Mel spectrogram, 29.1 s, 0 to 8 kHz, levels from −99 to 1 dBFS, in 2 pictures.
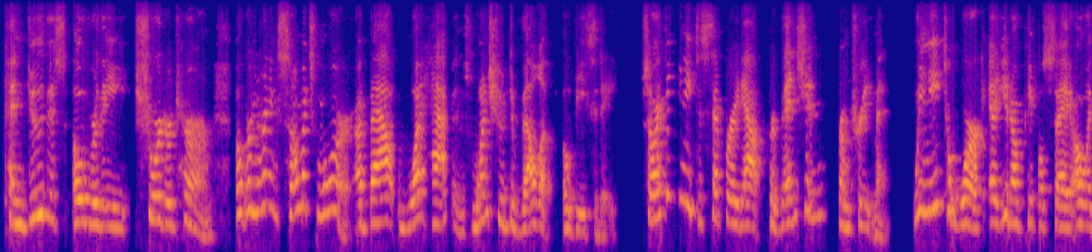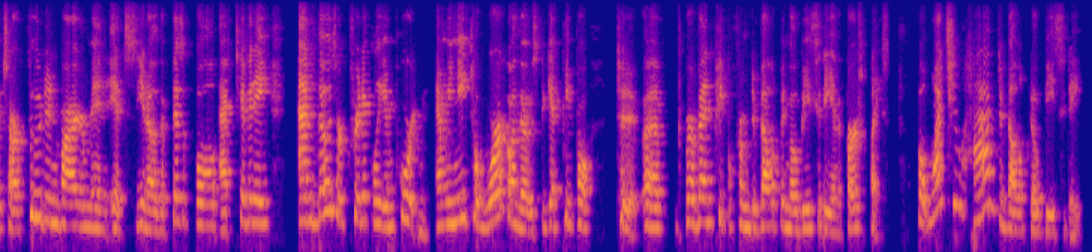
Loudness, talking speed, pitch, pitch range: -27 LUFS, 170 wpm, 235 Hz, 200-280 Hz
